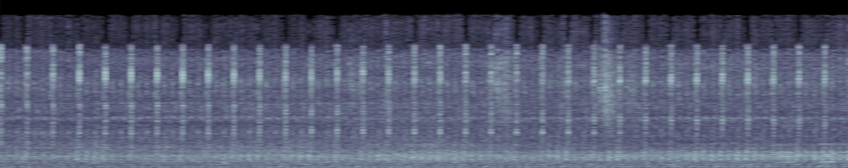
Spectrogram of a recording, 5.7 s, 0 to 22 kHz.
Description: Suzuki F6A EFi. Engine Ticking Noise from fuel injector.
